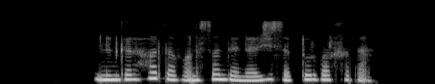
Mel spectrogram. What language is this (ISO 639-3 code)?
pus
